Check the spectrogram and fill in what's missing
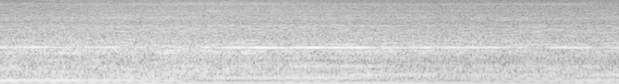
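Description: A steady, droning leaf blower motor whine with a constant hum holds without a break nearby, blowing off a carport.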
